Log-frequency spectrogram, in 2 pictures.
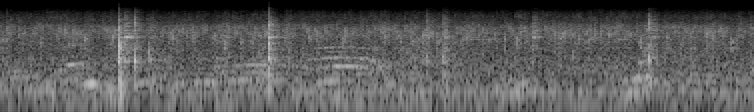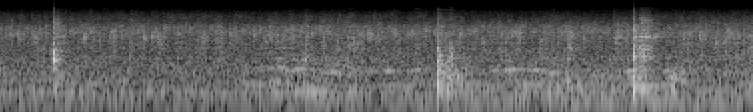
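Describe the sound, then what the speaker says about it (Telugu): Tomatoes frying in a pan for chutney while being stirred, a continuous close sizzle broken by scraping spoon strokes every second or so, with a voice speaking now and then. "కొద్దిసేపు ఇలా కలుపుకుంటూ ఫ్రై చేసుకుంటున్నాను"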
